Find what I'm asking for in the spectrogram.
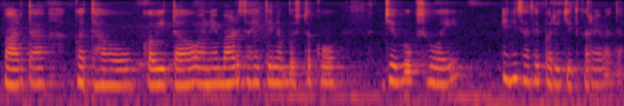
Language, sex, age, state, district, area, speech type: Gujarati, female, 30-45, Gujarat, Rajkot, urban, spontaneous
